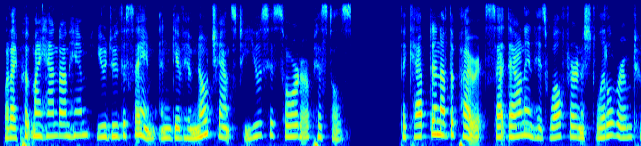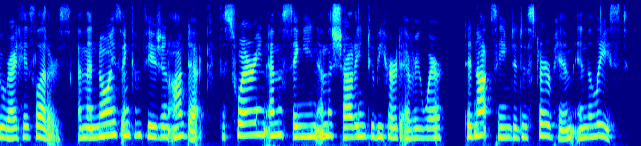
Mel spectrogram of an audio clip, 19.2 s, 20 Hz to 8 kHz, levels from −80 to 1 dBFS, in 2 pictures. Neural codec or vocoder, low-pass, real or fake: none; 7.2 kHz; real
